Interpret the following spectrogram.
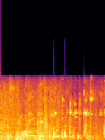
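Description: A scuffle in a crowded room: a rapid, irregular jumble of knocks and thuds from feet and bodies, with voices over it.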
